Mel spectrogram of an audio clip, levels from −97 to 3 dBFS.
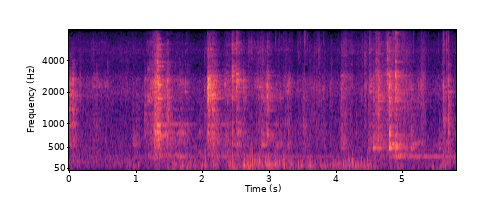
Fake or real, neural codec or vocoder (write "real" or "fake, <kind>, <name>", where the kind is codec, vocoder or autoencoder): real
